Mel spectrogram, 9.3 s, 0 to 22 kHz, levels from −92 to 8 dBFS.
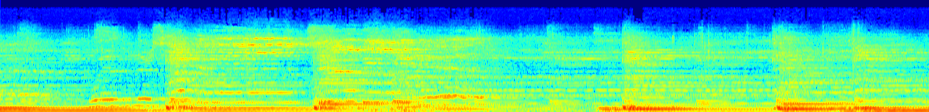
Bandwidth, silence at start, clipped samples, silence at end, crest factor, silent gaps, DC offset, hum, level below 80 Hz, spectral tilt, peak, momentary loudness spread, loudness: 10.5 kHz; 0 s; under 0.1%; 0 s; 14 dB; none; under 0.1%; none; -24 dBFS; -5.5 dB/octave; -2 dBFS; 11 LU; -16 LUFS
